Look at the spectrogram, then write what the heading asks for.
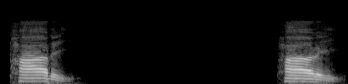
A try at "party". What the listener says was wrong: It's got to be faster. Potty. That's the speed. And it's got to be a little faster at the end. Party. Party. Faster. Party. The same party and party. The d, that's a flap T.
